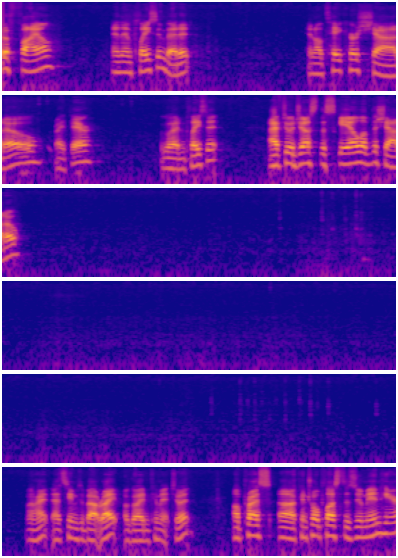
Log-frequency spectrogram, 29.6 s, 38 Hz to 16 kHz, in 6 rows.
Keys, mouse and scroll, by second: 1.2 click, 2.1 click, 6.6 click, 8.4-10.2 scroll, 12.3 click, 12.6-13.4 scroll, 13.9 ctrl+-, 14.1 ctrl+-, 18.1 click, 20.2 click, 21.7 click, 22.6 Right, 22.8 Right, 23.1 Right, 24.3 Up, 26.4 click, 28.3 ctrl+=, 28.7 ctrl+=.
